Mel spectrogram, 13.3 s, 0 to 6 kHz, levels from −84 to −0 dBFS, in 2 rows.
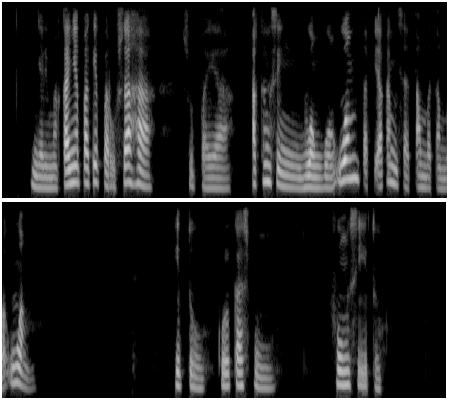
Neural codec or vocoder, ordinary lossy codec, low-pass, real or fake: none; none; 5.4 kHz; real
